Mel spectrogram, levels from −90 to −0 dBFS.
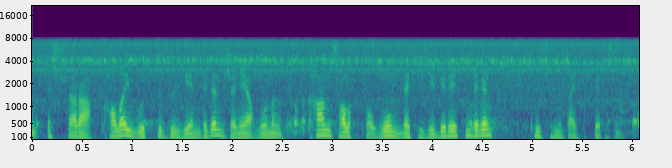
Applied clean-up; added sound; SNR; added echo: none; Sink (filling or washing) / Water tap, faucet; 6 dB; none.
